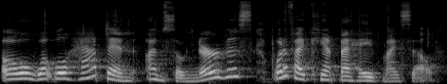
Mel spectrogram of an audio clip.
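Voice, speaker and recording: Woman voicing a bold, excitable young girl. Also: on the high side, measured pace, slightly rough, pitched above the performer's own voice, heavily acted. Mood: excited, nervous. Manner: exclamatory, emphatic, boastful.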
